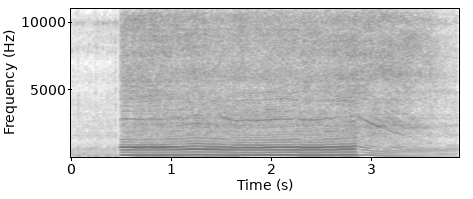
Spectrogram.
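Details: Stihl MS 500i chainsaw (62 hours, stale fuel after long sitting), warm, cutting frozen wood after recalibration and fuel purge: strong steady high revs hold through the cut without stumbling, then wind down cleanly. The main problem is believed to have been the fuel pump.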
